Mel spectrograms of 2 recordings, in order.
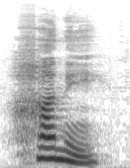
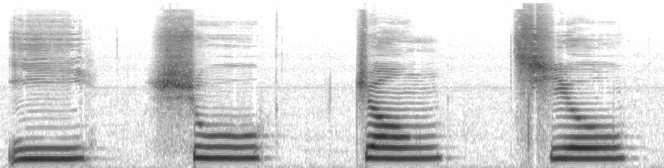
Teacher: So the first tone is a flat one.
